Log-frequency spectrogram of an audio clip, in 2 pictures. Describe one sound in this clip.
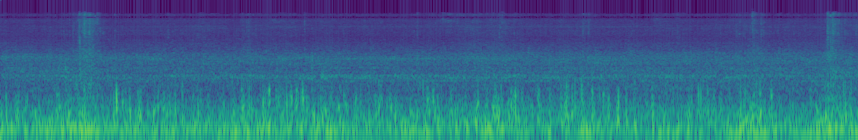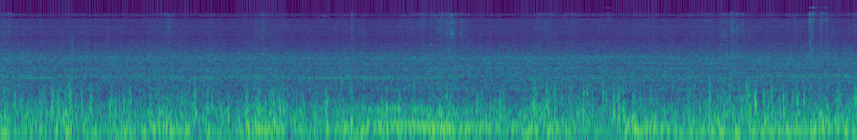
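A car passes close by in the next lane.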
